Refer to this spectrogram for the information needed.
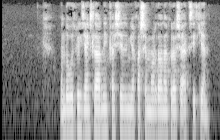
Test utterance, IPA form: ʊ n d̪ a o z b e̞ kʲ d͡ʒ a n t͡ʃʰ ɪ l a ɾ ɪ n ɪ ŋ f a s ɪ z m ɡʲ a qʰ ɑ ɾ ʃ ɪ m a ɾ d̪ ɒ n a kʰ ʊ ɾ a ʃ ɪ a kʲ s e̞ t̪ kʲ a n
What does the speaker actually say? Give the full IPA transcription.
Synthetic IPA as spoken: ʊ n d̪ a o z b e̞ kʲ d͡ʒ a ŋ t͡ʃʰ ɪ l a ɾ ɪ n ɪ ŋ f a ʃ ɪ z m ɡʲ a qʰ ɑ ɾ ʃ ɪ m a ɾ d̪ ɒ n a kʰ ʊ ɾ a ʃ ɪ a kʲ s e̞ t̪ kʲ a n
